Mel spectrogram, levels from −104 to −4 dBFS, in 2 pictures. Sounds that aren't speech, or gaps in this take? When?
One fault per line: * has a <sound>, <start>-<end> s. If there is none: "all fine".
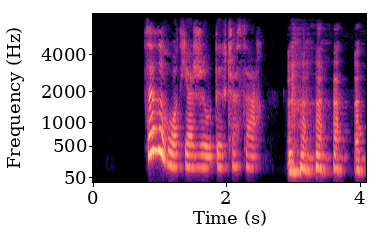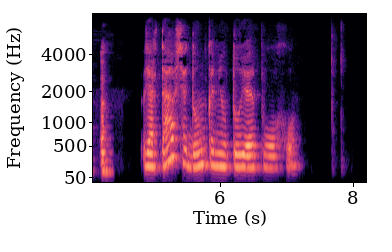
* has a laugh, 2.9-4.4 s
